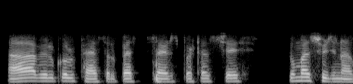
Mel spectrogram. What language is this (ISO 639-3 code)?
kas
